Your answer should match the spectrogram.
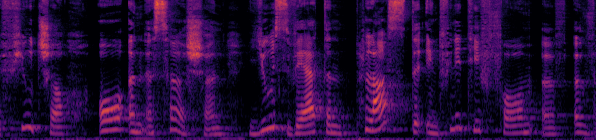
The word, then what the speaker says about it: wäerten: Pronounce it werten.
